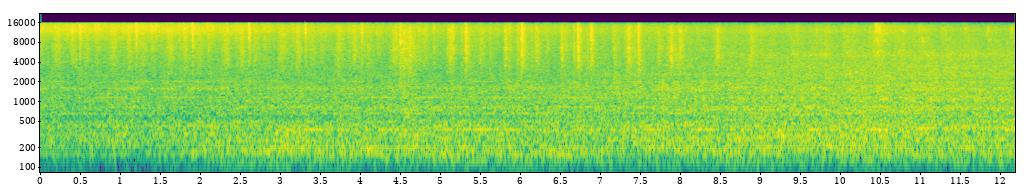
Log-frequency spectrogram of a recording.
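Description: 2006 Komori Lithrone S29 (LS 529+C) five-colour sheet-fed offset press with coater running: a steady mechanical din with quick, fine clicking throughout.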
